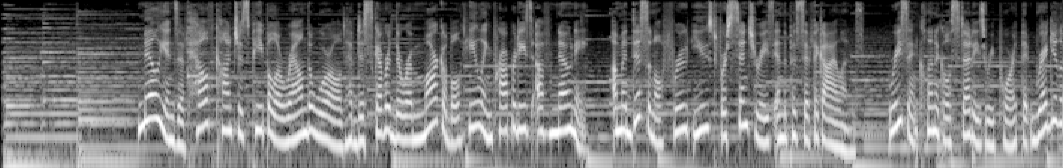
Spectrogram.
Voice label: narrations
